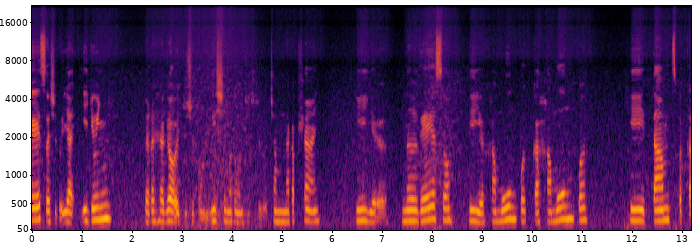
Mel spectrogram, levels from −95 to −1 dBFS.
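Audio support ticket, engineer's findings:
Noise suppressor artifacts, whole clip. Suppressor pulling about 21 dB from every band it classifies as steady noise, frame by frame. Room noise, sitting about 16 dB under the speech, dips in gaps and swells under syllables.

Speech cut by the noise suppressor. Same gain stage misclassifying quiet speech as noise and attenuating it with the background. Soft consonants and word tails swallowed or faint. Events at 0.28–1.2 s (drop about 19 dB, roughly a fifth of a second total), 2.26–4.86 s (about 20 dB, around a second total, the worst stretch), 5.18–5.47 s (about 19 dB), 7.06–7.43 s (about 15 dB), 9.78–10.32 s (about 12 dB), 11.84–11.98 s (about 17 dB). Each of the last four affects only brief fragments, 100 to 150 ms.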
